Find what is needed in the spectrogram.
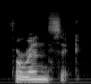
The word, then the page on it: forensic: IPA: /fəˈɹɛn.zɪk/; IPA: /fəˈɹɛn.sɪk/; IPA: /fɒˈrɛn.sɪk/; IPA: /fəˈrɛn.sɪk/; English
